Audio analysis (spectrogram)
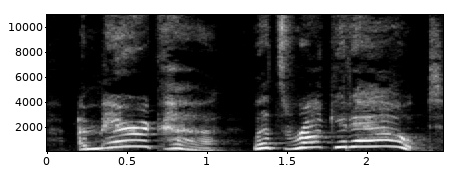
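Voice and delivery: put-on very high, shrill, drawn-out kid yell. Retelling how a five-year-old suddenly yelled from the back seat: imitating a child yelling. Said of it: "our five-year-old yells".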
